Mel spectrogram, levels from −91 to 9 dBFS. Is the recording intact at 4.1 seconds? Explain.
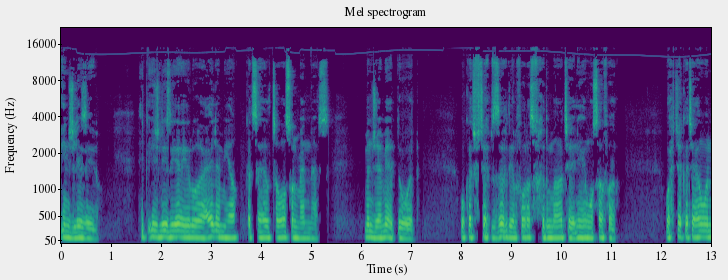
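No, at 4.1 seconds the switching supply whistle is there, as it is through the whole speech clip. It's a faint high whistle around 15 kHz, wandering between roughly 12.6 and 15.3 kHz, sitting about 45 dB under the speech. That points to a power supply switching in audible bursts or beating against another supply.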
